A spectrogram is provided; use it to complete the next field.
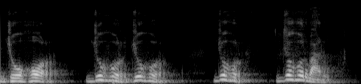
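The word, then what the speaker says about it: Johor: জোহর Bahru আছে না ওটাকে মূলত উচ্চারণ হবে যোহর জোহর জোহর জোহর জোহর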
